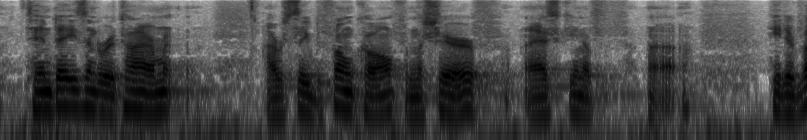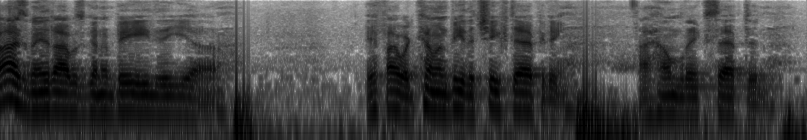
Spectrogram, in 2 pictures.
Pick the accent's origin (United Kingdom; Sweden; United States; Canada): United States; Ohio; moved away as an adult; I was raised in Ohio, left there at 18 to join the Army. That's how I got in the area.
